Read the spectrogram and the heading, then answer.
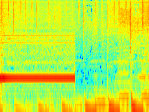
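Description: A telephone call is dialed during a radio prank call: a steady, clear phone tone holds alone over a pulsing, low music beat for about a second and a half, then cuts off, leaving the thumping music.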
